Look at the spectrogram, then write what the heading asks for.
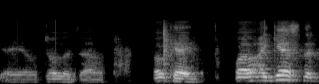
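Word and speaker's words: Dolezal: spell it for me dozal spelled pretty much what how it sounds d o l e z- l c a doal okay well I guess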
